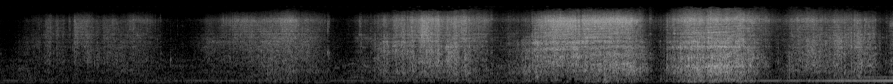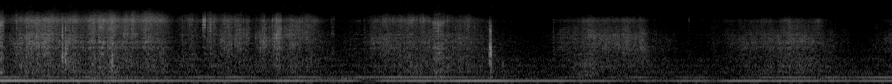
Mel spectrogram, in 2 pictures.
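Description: Skis scrape and hiss over hard snow in repeated bursts, loudest as the skier passes close.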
